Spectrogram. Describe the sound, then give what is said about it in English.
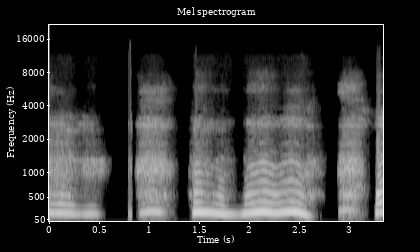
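A voice imitates a long, drawn-out yawn in several close, fairly loud groaning bursts, the longest sustained one in the middle, with brief breathy pauses between and no words spoken. “And then as Hanuman left and went, Lord Ram yawned.”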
